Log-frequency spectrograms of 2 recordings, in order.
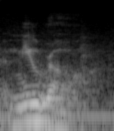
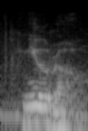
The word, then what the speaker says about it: Muro: I wrote a text which is in my book M, called Muro. That is the first syllable of music, followed by the second syllable of Thoreau, Muro.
